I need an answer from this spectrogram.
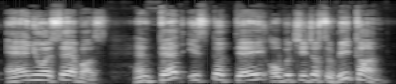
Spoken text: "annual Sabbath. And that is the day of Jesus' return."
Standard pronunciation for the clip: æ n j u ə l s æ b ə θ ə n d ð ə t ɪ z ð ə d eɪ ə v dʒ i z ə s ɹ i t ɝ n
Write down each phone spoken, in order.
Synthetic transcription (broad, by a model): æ n j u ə l s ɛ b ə s ə n d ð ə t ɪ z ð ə d eɪ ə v tʃ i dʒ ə s ɹ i t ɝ n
